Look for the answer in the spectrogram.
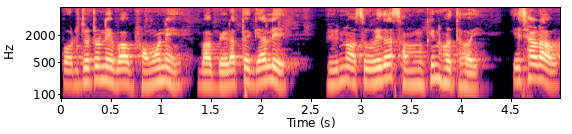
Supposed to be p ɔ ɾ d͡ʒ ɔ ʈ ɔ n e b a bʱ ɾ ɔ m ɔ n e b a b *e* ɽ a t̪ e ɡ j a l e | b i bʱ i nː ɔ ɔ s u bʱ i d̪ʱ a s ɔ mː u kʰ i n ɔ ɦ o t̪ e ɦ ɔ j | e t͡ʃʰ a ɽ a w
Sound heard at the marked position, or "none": e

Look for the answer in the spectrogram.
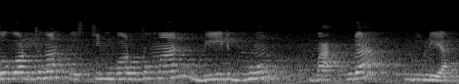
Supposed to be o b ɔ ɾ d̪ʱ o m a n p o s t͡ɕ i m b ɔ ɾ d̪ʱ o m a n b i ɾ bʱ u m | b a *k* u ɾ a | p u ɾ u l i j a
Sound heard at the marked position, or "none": k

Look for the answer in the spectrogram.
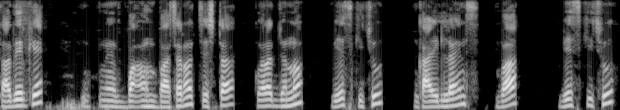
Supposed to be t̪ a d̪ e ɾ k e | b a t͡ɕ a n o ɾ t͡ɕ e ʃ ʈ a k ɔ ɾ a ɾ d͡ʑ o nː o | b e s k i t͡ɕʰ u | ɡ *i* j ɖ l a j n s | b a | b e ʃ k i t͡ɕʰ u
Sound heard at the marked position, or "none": a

